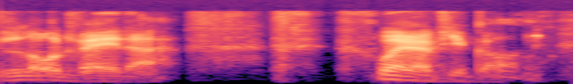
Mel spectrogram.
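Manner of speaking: terrible, shoddy put-on pirate accent. Imagining one of them lost in the woods, calling out as shitty pirate-accent Palpatine. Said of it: "doing a shitty pirate accent pretending like we're Palpatine".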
